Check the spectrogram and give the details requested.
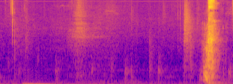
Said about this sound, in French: j'ai éternué, ah, fait chier, il veut pas venir, je suis désolée.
